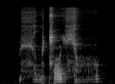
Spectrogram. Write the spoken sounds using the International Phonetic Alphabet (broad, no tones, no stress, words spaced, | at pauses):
çṳcɔ̃ çɑ̤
